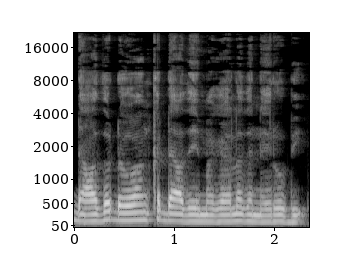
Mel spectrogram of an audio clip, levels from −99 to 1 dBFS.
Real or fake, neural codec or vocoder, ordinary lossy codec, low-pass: real; none; none; none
